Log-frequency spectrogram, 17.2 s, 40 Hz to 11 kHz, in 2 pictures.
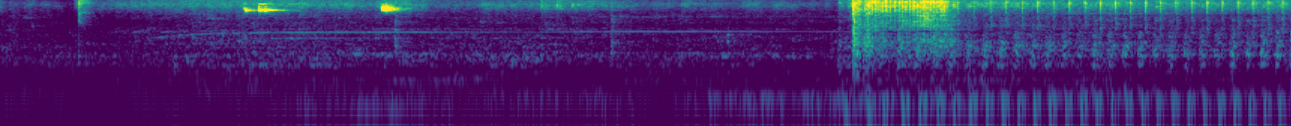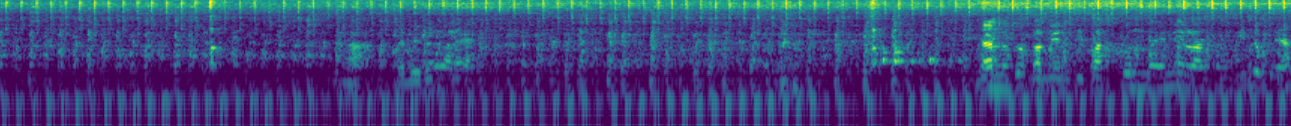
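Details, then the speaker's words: Yamaha Jupiter MX King 150cc, newly acquired, bodywork removed, kick-start very stiff: engine starts and idles very roughly with a harsh metallic clatter over the fast firing pulses, from valvetrain wear. "begini kondisinya ya suaranya kasar ya sangat kasar sekali tidak seperti aslinya"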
